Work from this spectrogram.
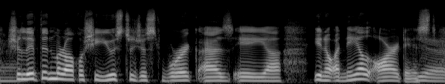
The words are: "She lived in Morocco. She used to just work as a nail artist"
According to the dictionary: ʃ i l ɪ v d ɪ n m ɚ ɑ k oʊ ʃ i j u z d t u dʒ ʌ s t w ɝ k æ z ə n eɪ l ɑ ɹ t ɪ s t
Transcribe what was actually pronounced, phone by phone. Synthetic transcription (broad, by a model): ʃ i l ɪ v d ɪ n m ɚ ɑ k oʊ ʃ i j u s t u dʒ ʌ s t w ɝ k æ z ə n eɪ l ɑ ɹ t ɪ s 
